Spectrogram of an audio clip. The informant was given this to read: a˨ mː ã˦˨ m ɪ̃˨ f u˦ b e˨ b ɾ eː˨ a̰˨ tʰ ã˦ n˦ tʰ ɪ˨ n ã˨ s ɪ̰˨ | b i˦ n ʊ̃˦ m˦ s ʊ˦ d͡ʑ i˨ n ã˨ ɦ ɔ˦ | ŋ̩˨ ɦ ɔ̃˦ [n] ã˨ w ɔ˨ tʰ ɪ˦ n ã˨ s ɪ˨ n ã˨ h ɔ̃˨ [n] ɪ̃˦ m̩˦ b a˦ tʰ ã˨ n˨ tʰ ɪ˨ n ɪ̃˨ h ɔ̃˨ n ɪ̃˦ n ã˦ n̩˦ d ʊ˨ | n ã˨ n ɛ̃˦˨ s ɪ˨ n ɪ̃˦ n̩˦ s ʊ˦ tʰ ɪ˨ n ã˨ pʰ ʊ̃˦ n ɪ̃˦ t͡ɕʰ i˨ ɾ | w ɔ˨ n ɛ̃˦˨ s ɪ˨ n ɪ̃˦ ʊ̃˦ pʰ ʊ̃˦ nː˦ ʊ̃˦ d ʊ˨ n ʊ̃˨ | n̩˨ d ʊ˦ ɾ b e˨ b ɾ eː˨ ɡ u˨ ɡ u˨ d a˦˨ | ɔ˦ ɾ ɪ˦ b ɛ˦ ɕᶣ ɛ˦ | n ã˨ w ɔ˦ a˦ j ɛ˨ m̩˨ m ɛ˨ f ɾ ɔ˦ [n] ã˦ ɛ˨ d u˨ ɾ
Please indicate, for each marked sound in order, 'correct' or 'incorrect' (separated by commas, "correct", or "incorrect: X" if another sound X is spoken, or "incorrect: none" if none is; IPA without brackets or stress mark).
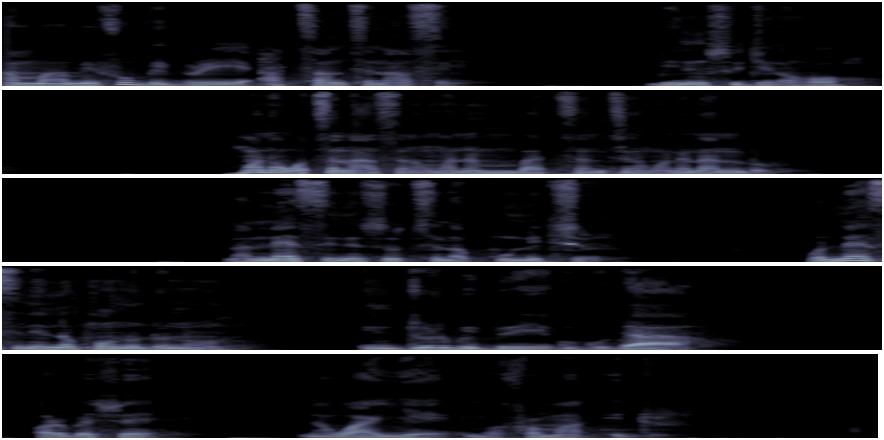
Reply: correct, correct, incorrect: m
